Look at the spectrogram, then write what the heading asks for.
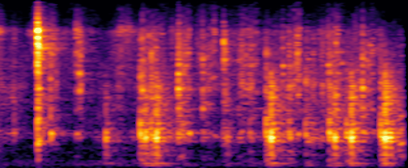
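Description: Eggs and sugar being beaten together in a bowl for madeleines: rhythmic scraping strokes with light metallic clinks against the bowl, close and continuous, with no talk.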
